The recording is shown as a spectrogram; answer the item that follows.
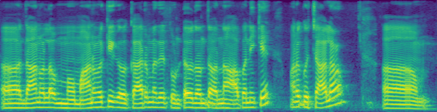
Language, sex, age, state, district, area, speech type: Telugu, male, 30-45, Telangana, Sangareddy, urban, spontaneous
